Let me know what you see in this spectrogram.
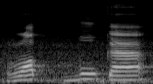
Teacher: র বা সবর রব, বা পেশ বু, রব্বু, কাফ সবর কা, রব্বুকা। এখানে বা হরফের উপরে আছে পেশ, ঠোঁট গোল করে পড়বেন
